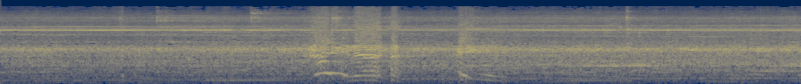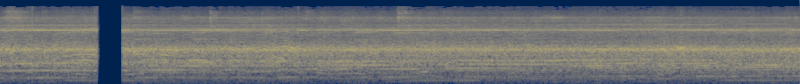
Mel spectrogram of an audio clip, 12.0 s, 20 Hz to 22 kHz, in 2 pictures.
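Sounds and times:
ride machinery drone with whine: 0:00.0 - 0:12.0.

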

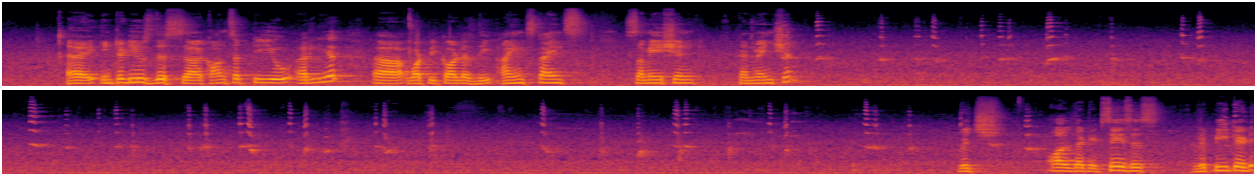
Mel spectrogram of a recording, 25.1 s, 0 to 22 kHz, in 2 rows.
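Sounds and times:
room noise: 0:00.0 - 0:25.0
writing squeaks on board: 0:08.0 - 0:12.2, 0:12.8 - 0:17.2, 0:17.8 - 0:21.8, 0:22.6 - 0:23.0.

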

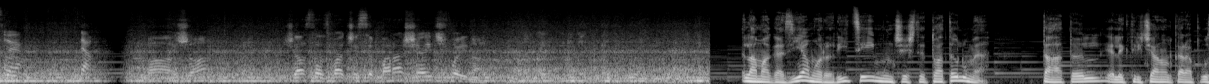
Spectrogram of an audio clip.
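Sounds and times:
mill machinery humming: 0:00.0 - 0:07.1.

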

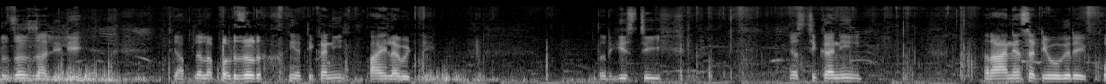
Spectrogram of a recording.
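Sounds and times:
steady low rumble: 0:00.0 - 0:06.2.

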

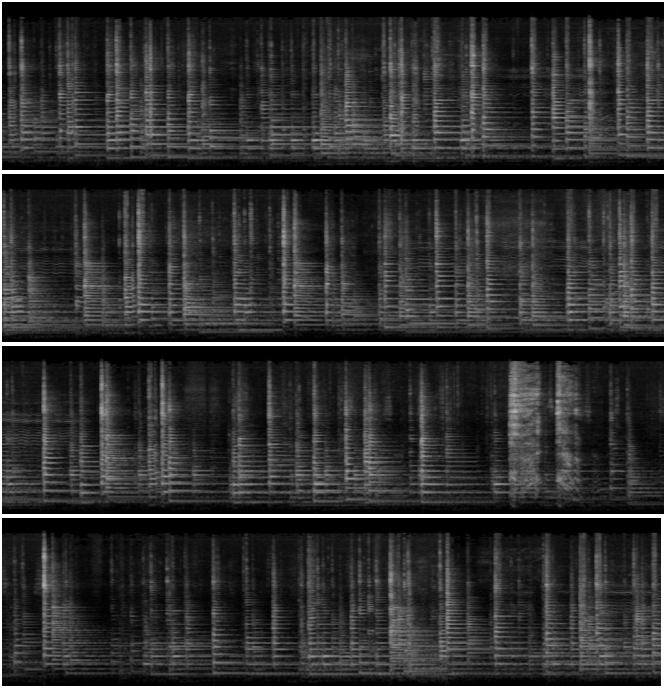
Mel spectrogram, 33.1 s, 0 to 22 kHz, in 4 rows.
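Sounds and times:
zither plucked notes: 0:00.0 - 0:33.0.

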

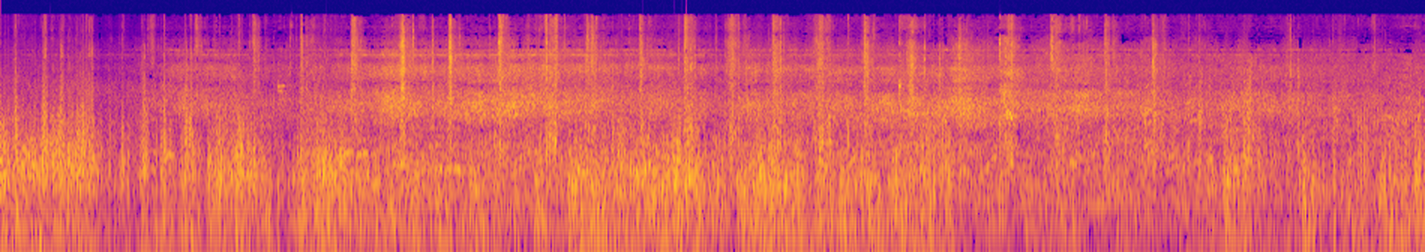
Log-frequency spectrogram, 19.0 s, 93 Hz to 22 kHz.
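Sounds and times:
wind buffeting microphone: 0:00.0 - 0:19.0
footsteps on gravel path: 0:02.4 - 0:16.2.

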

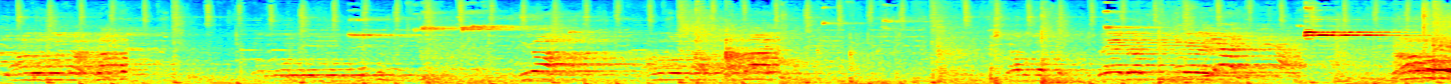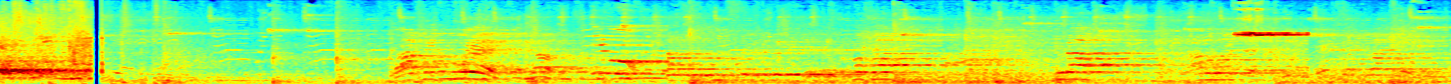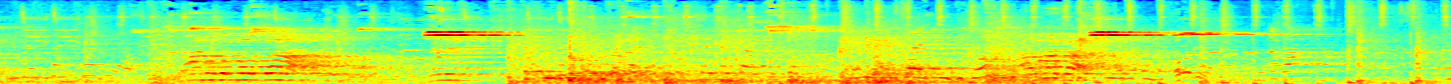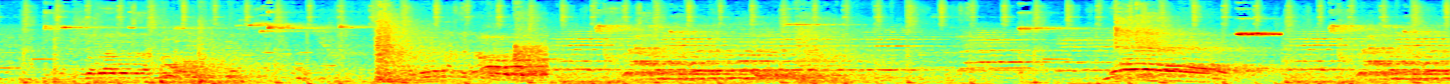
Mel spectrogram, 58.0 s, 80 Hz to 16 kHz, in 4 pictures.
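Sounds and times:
shoe squeaks: 0:02.4 - 0:14.2, 0:15.8 - 0:22.4, 0:23.0 - 0:55.0, 0:55.8 - 0:58.0
players calling out: 0:32.7 - 0:58.0.

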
